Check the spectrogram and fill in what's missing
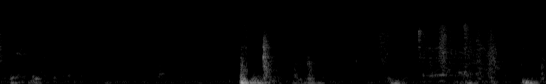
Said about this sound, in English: So I'm actually going to close the door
